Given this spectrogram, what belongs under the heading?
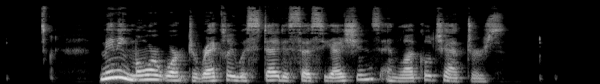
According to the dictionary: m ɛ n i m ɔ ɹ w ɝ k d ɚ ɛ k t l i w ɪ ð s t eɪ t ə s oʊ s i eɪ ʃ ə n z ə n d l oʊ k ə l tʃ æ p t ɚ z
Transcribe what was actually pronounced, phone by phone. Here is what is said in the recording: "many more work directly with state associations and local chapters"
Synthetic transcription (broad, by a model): m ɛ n i m ɔ ɹ w ɝ k d ɚ ɛ k t l i w ɪ ð s t eɪ t ə s oʊ s i eɪ ʃ ə n z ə n l oʊ k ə l tʃ æ p t ɚ z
